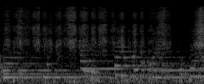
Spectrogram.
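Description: A Chinese ink brush rubbing and scraping across paper as it lays down rock strokes, with soft background music of held notes underneath.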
